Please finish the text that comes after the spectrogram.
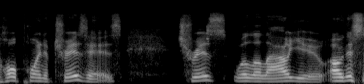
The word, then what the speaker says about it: TRIZ: Is it trees or is it TRIZ? Triz. Triz. The TRIZ. Okay. I looked it up. The Russians pronounce it Triz, and it's their language.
